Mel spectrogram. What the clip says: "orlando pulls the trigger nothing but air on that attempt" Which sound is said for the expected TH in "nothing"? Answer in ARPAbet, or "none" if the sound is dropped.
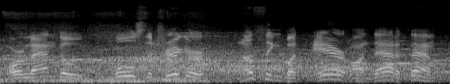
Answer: TH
